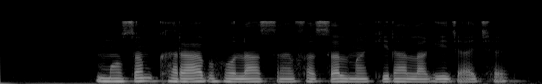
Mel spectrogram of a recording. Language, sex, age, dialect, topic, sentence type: Maithili, male, 25-30, Angika, agriculture, question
